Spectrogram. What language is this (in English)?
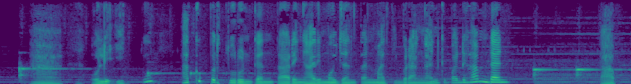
Malay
